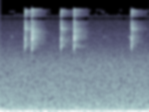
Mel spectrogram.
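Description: Computer mouse button clicking: a handful of short, sharp clicks, two close together about half a second in, then two more around a second in, over a faint low hum.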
